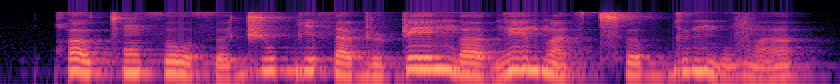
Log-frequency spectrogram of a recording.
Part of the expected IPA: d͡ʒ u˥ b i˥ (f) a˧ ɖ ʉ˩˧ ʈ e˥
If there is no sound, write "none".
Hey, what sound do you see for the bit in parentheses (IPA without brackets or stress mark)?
θ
